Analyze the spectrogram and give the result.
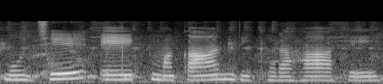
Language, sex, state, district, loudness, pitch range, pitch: Hindi, female, Madhya Pradesh, Dhar, -15 LUFS, 190-230 Hz, 205 Hz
